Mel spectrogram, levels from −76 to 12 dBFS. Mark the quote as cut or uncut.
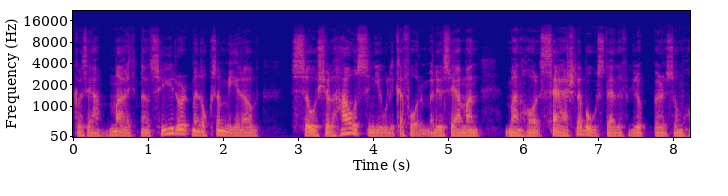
uncut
